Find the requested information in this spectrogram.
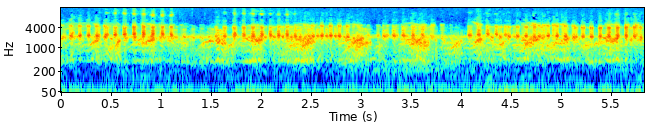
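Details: Frogs in the wild call almost without pause, a loud mass of fast rattling croak pulses with a brief lull near the middle and a continuous high tone beneath.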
